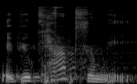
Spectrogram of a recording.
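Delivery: a creepy calm killer ghost toying with her prey; ghost Jack. Acted. Ghost killer explains herself to the filly, softly menacing.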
